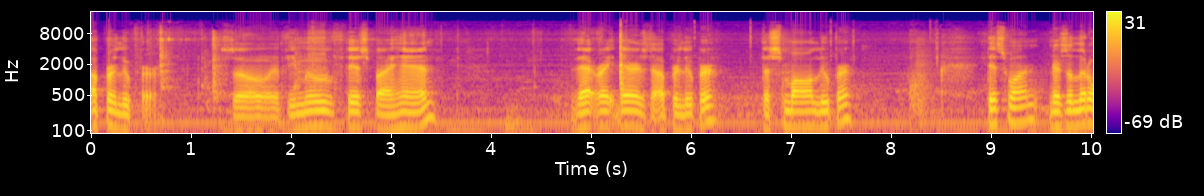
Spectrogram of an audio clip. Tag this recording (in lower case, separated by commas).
speech, music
